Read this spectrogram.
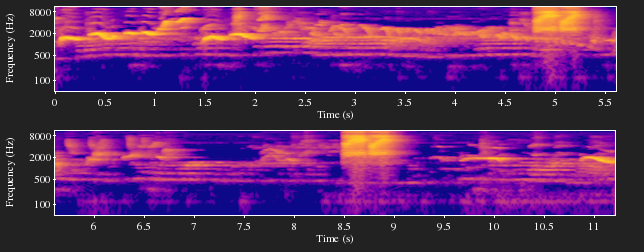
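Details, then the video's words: Caged sooty-headed bulbul singing loudly while spreading its tail: varied whistled and warbled phrases, rising slurs and chattering notes, broken by two loud harsh bursts. "Suara Kencang Beset Kapas Tembak"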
